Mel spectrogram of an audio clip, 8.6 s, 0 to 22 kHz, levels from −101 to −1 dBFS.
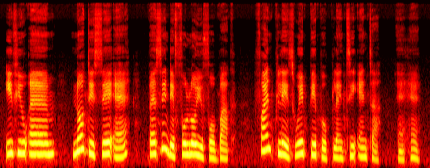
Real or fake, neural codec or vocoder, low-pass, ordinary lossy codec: fake; vocoder, 48 kHz, 128 mel bands, Vocos; none; none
